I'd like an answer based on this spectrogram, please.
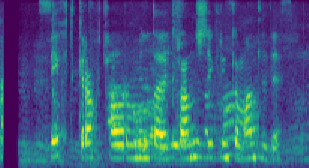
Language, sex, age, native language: Icelandic, female, 15, Icelandic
